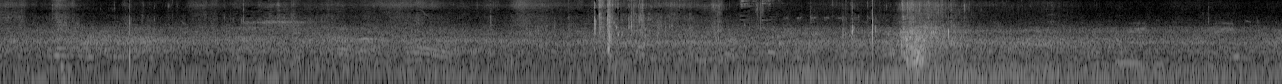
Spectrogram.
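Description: A hooked carp thrashing at the surface near the bank, with a short splash about nine seconds in, over steady outdoor background hiss. A sharp click comes about six seconds in.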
